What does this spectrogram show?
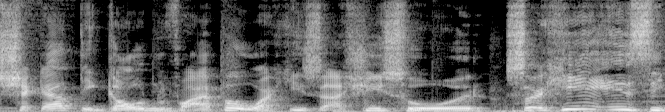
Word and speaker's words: wakizashi: super pretty on the wakazashi sword and funny thing is i keep feeling like i pronounce wakazashi's super wrong dude like if you actually look at the spelling it's wakizashi no wakazashi and i say wakazashi a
